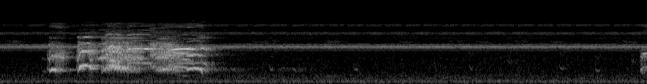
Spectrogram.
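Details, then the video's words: Morning crow of a rooster: two short opening notes, then a harsh drawn-out phrase lasting about a second and a half. Quiet follows with only a faint steady high hum, and a new crow starts at the very end. "เสียงไก่ขันตอนเช้า เสียงไก่ขันฟังต่อเนื่อง"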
